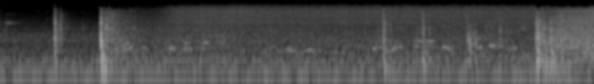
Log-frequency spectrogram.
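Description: Gravel pours out of a tipping truck bed with a steady rushing hiss.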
